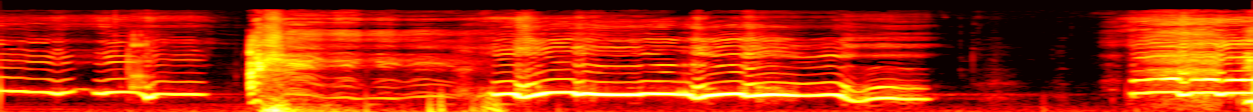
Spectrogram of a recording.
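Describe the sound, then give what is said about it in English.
A voice imitates a scared, crying bird while practicing a reverse whistle, pushing air out: sustained, quavering whimpers that waver and dip in pitch, broken by a short breathy rasp, then a pause and one more wail. “You sound like a scared bird.”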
